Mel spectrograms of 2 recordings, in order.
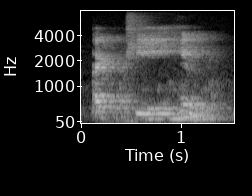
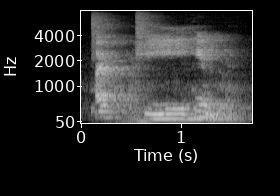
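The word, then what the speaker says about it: अट्ठीहिं: अट्ठीहिम, अट्ठीहिम, आधा ट ठ बड़ी ई की मात्रा, ह में छोटी की मात्रा और बिंदी।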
